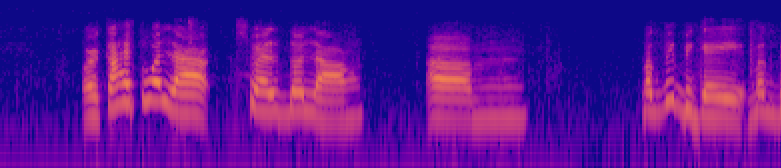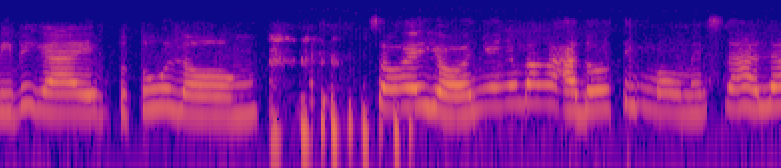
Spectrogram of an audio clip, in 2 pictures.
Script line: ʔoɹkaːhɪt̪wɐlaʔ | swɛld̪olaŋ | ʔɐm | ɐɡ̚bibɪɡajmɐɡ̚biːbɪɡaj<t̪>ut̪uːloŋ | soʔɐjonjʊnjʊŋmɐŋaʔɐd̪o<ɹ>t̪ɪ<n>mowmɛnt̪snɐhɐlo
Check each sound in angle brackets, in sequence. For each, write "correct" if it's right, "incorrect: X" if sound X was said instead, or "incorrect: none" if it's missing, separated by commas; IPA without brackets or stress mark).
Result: correct, incorrect: l, incorrect: ŋ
